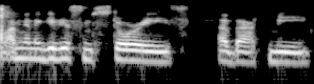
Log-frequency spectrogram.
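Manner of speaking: ordinary delivery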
